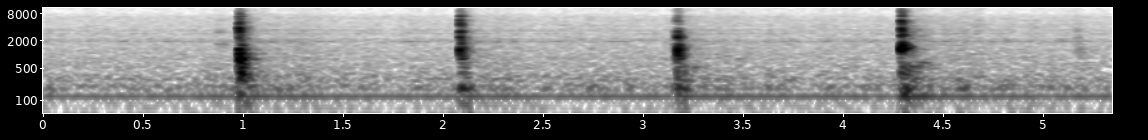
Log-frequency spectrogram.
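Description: A small device clicks a few times.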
